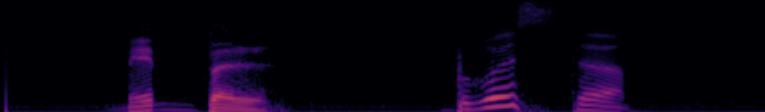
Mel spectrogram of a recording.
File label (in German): membel, mundart; woerterbuch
